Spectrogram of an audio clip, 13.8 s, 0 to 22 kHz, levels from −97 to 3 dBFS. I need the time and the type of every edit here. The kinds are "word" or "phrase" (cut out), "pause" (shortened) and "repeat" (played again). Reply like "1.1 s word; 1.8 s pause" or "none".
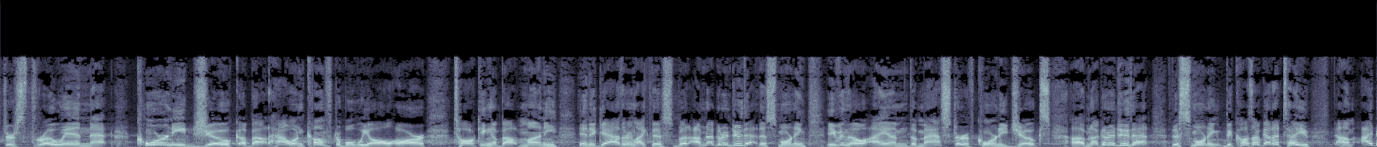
none

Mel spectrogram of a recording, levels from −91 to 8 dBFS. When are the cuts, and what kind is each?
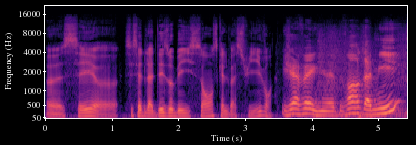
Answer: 1.1 s pause; 1.5 s word; 3.5 s pause

